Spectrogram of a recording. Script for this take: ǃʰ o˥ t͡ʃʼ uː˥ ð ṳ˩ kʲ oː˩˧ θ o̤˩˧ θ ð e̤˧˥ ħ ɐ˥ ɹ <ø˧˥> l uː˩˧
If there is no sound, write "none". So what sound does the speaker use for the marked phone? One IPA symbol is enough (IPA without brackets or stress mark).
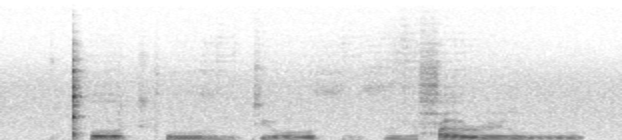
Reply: ø˧˥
